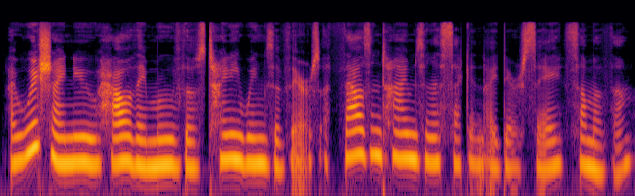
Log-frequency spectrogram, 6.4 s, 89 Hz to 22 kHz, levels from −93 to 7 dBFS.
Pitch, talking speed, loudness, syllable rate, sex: 230 Hz, 215 wpm, -17 LUFS, 4.8 syllables/s, female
